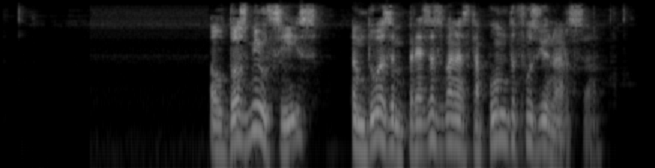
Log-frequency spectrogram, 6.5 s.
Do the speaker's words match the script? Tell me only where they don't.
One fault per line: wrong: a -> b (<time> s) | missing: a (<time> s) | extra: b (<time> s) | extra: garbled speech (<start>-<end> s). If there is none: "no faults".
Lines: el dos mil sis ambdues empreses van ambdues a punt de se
wrong: ambdues -> estar (4.6 s)
extra: fusionar (5.2 s)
